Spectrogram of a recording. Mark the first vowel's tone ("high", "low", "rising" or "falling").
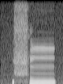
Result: low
